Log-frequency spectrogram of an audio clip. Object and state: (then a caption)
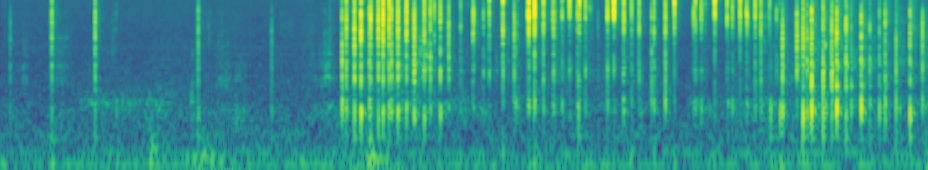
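Paperback book. Long acrylic nails tap and scratch the glossy card cover of a closed, hardcover-sized paperback copy of *The Office*, held upright in one hand. A few sparse, sharp taps and a brief soft scratch come first. Then a dense run of quick, bright, clicky taps follows, each dying away almost instantly.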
